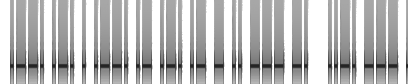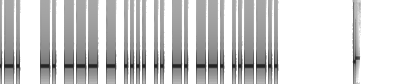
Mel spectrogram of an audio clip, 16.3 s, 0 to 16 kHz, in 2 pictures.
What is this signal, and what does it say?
Morse code, heard as a keyed tone, about 20 wpm, 700 Hz. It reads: PREPARATION FOR NOTHING?
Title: Sentences from Top 1400 Words 20wpm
